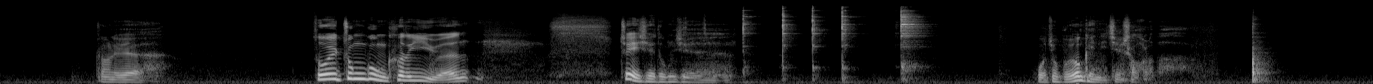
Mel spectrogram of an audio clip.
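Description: A man speaks calmly and coldly nearby.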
